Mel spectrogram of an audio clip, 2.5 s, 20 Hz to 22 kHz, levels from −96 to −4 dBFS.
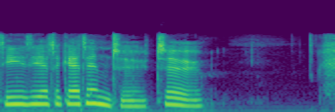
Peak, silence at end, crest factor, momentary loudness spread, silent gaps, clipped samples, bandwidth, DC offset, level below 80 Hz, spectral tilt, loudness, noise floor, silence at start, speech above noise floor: -6 dBFS; 0 s; 18 dB; 8 LU; none; under 0.1%; 7.6 kHz; under 0.1%; -52 dBFS; -2.5 dB/octave; -21 LUFS; -59 dBFS; 0 s; 38 dB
